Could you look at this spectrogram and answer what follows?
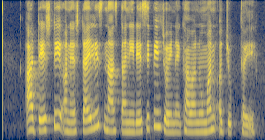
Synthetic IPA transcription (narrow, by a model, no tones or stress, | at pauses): aʈesʈiənesʈailisnãst̪aniɾesipid͡ʒoinekʰaʋanũmənə̰t͡ʃuk̚t̪ʰəḭ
